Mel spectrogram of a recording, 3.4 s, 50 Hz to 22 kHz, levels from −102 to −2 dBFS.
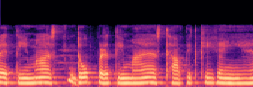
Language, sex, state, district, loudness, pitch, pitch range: Hindi, female, Bihar, Vaishali, -14 LUFS, 195 Hz, 185-205 Hz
